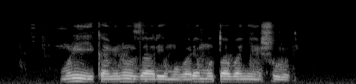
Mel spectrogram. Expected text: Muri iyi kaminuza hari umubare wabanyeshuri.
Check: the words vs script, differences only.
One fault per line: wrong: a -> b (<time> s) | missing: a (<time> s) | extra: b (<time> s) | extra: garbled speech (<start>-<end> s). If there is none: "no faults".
extra: muto (2.0 s)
